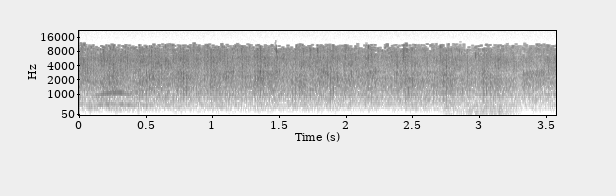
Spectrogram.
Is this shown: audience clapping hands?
yes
